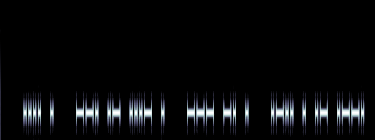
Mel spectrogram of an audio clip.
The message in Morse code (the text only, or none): HE GAVE ONE LEAP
